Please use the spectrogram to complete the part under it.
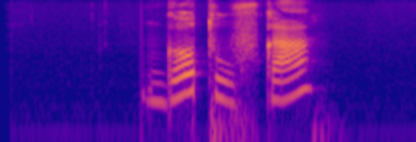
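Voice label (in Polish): "gotówka", Polish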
